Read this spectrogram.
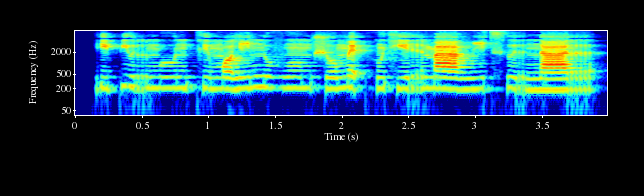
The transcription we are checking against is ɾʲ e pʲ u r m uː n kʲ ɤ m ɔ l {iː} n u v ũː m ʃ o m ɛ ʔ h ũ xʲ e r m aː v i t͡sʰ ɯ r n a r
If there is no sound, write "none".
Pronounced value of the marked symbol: i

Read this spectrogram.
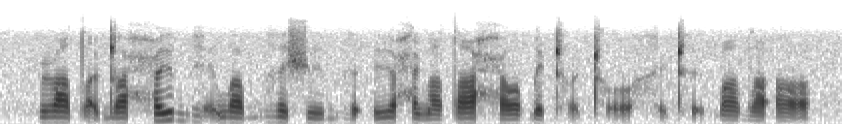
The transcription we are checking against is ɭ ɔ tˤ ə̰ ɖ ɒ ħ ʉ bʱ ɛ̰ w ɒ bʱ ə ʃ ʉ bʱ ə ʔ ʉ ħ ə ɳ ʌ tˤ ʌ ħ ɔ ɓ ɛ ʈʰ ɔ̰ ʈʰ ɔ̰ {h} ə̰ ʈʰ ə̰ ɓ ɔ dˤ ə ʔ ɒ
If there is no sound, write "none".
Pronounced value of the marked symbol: h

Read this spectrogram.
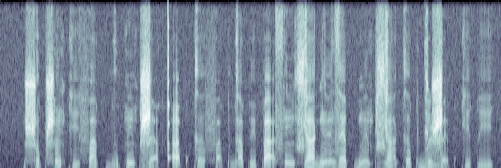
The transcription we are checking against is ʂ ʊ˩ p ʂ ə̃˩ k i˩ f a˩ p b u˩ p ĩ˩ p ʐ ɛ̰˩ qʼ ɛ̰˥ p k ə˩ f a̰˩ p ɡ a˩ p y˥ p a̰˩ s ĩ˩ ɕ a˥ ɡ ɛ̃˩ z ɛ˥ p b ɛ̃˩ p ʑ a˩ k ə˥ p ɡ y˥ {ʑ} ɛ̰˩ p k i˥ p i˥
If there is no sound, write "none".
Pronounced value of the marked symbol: ʐ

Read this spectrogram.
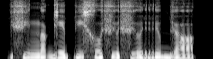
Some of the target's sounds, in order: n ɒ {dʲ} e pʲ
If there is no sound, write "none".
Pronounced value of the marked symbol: ɡ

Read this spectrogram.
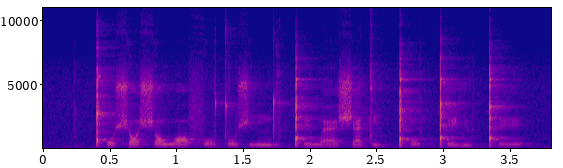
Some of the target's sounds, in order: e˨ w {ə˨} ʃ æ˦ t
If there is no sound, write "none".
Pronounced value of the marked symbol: æ˨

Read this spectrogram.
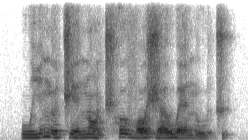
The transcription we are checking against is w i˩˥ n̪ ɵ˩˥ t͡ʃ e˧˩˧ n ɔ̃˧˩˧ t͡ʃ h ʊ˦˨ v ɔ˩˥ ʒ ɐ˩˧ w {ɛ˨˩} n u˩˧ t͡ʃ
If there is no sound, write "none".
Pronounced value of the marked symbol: ɛ˩˧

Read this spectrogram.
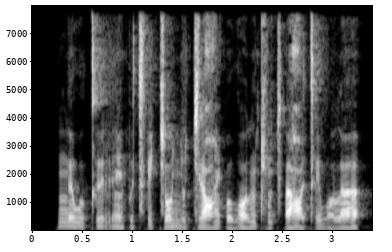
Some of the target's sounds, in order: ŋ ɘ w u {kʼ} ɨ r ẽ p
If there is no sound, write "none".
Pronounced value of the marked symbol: kʼ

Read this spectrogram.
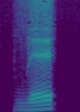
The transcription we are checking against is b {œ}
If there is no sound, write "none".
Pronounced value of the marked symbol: ɛ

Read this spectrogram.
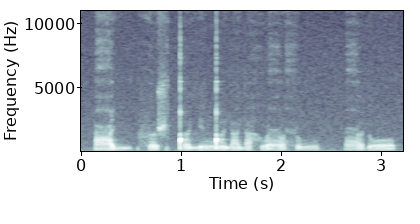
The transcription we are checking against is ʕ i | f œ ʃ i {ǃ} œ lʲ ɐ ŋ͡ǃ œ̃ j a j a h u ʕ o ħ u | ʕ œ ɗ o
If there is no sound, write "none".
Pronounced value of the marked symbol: ǃ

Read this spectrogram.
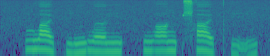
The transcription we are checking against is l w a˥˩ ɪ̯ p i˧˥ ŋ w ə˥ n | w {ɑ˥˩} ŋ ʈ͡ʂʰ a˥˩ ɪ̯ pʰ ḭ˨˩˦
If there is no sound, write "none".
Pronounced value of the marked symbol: ɑ˥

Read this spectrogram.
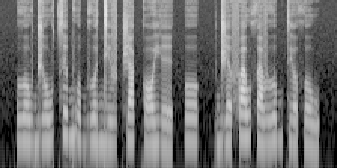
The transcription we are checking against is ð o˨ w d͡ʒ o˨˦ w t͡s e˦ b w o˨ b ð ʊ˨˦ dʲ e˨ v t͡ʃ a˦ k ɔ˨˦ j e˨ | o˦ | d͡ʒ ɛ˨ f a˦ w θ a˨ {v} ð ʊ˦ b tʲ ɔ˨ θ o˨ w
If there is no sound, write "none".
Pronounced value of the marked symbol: v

